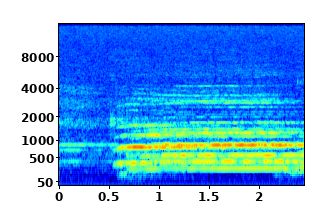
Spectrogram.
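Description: A man and a woman singing a slow folk song unaccompanied, in harmony. After a brief pause they come in about half a second in on long held notes.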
